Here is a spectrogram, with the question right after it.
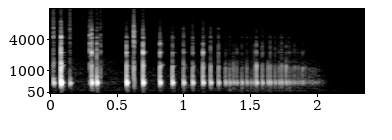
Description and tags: Drop ball in cup-3
ball, golf, sfx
